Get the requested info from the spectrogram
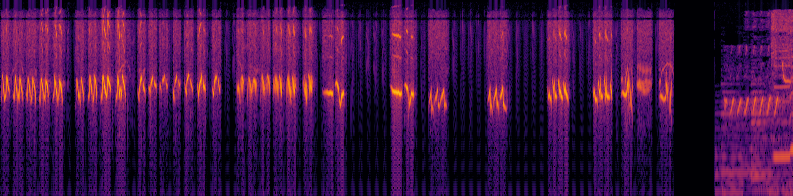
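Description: A bird chirping in quick runs of short, rapid notes with brief pauses, over a faint steady hum. The chirping stops a little before the end, and flute music comes in.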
